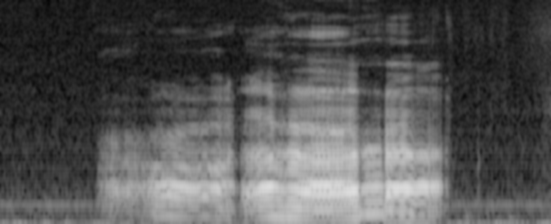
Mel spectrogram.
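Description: A young man cries out loudly in dismay, close to a microphone.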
